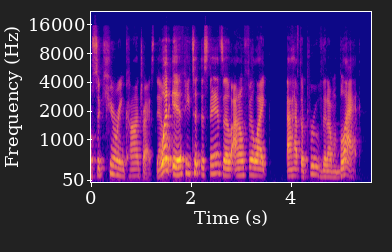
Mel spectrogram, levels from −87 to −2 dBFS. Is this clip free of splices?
no; 1 cut; at 1.2 s

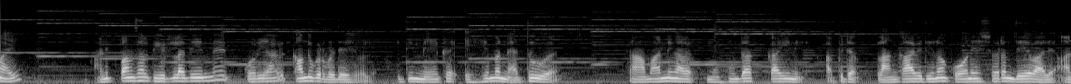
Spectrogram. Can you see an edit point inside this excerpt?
no; 0 cuts

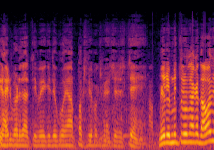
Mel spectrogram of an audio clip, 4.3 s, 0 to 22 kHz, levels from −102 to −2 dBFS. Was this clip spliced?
yes; 1 cut; at 3.0 s

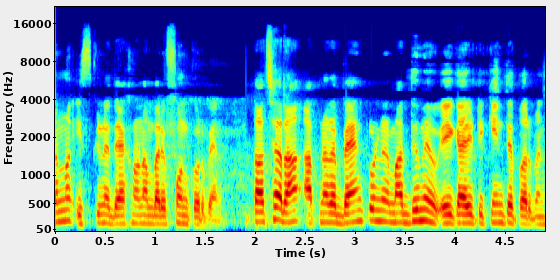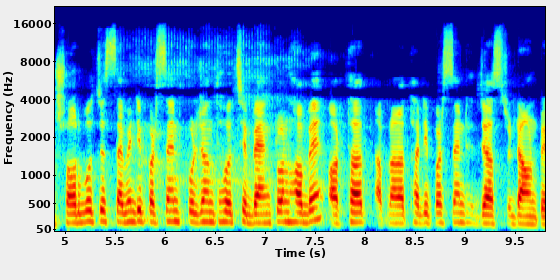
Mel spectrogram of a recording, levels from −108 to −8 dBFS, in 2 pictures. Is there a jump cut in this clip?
no; 0 cuts

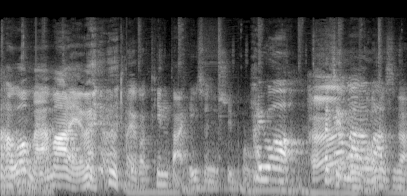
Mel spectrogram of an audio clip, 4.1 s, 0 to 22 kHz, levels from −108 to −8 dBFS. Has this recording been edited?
yes; 1 cut; at 1.4 s

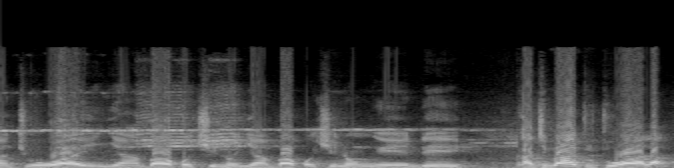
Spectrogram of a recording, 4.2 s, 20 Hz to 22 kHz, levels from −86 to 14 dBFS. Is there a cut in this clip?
yes; 1 cut; at 3.2 s

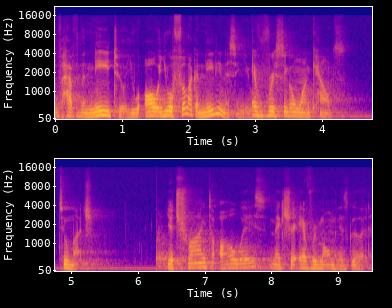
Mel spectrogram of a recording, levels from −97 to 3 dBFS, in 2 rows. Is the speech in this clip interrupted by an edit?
yes; 2 cuts; at 2.8 s, 6.3 s

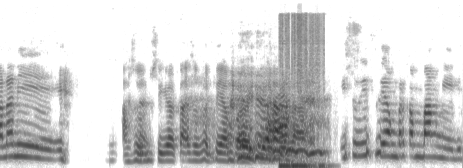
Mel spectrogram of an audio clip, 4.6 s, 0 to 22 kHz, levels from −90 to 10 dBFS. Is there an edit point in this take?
yes; 1 cut; at 2.8 s

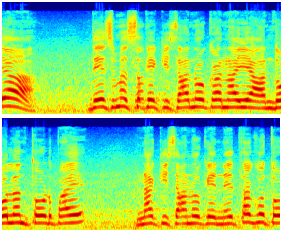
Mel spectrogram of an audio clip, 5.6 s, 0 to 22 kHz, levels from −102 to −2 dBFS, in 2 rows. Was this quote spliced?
yes; 1 cut; at 1.4 s

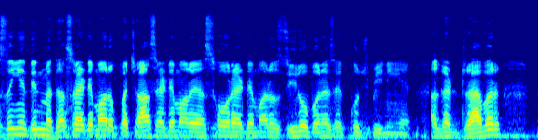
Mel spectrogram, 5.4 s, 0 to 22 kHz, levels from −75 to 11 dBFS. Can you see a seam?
yes; 1 cut; at 4.3 s

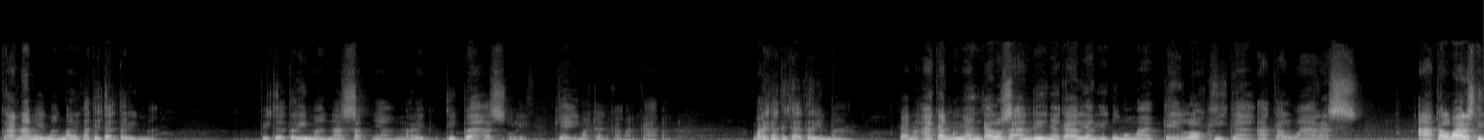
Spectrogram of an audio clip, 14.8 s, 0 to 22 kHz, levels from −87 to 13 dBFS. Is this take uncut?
no; 1 cut; at 9.8 s

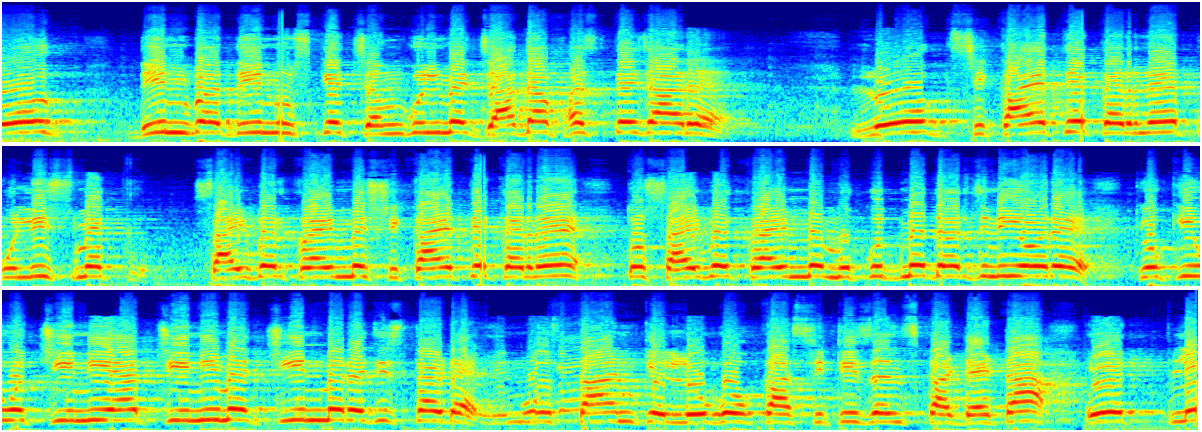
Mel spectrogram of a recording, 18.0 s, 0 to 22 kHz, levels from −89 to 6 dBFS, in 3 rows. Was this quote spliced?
yes; 1 cut; at 14.6 s

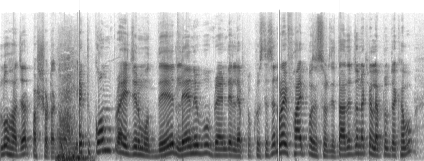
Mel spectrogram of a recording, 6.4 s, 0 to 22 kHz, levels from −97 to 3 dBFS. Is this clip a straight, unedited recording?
no; 1 cut; at 1.1 s

